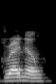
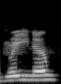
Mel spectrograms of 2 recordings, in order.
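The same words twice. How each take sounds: First: "Grenell" as GREN-ul; short e in Grenell; village pronunciation. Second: "Greenhill" with a long ee; Greenhill, said as it is written; outsider pronunciation. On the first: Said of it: "speak to somebody in village". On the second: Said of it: "I'd have called it". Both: Shown as a demonstration.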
